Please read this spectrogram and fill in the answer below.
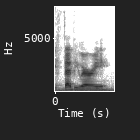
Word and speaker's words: February: But I generally say February without the R, like just Feb-U with a hard U, airy.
